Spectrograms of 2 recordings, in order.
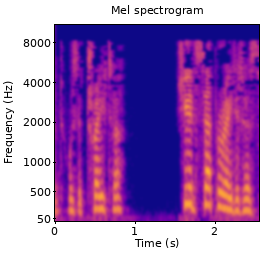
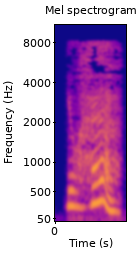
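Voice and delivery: timid maid voice; 5 semitones higher than usual. A narrator's reading. Maid's voice.

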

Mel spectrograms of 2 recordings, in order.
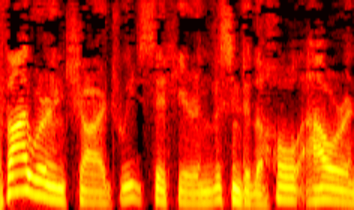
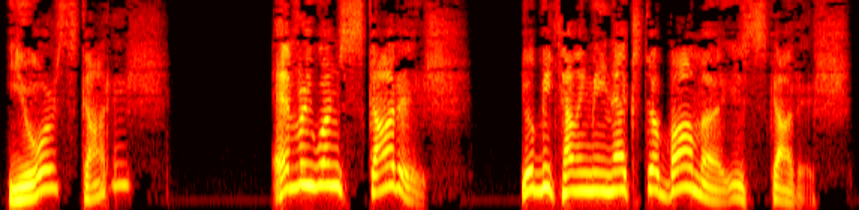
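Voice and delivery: mock disbelief; 9 semitones higher than usual. Real, not acted. Mock disbelief at Scottish accent.

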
